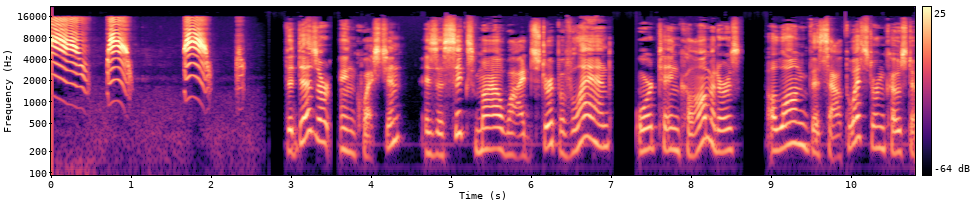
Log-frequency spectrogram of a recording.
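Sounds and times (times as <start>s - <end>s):
desert rain frog squeaky calls: 0.0s - 2.6s
speech: 2.9s - 10.7s.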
